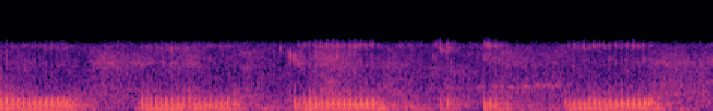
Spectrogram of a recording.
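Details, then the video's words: Grunting Chow Chow that sounds like a pig: long low rasping grunts of about half a second, one every second or so, with a faint squeak and a click in a pause. "Чау чау хрюкает Chow chow grunt like a pig Chow chow grunzen wie ein Schwein"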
